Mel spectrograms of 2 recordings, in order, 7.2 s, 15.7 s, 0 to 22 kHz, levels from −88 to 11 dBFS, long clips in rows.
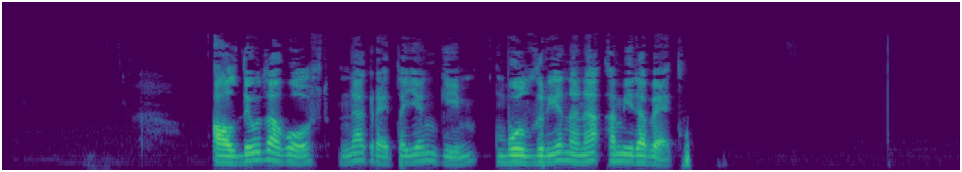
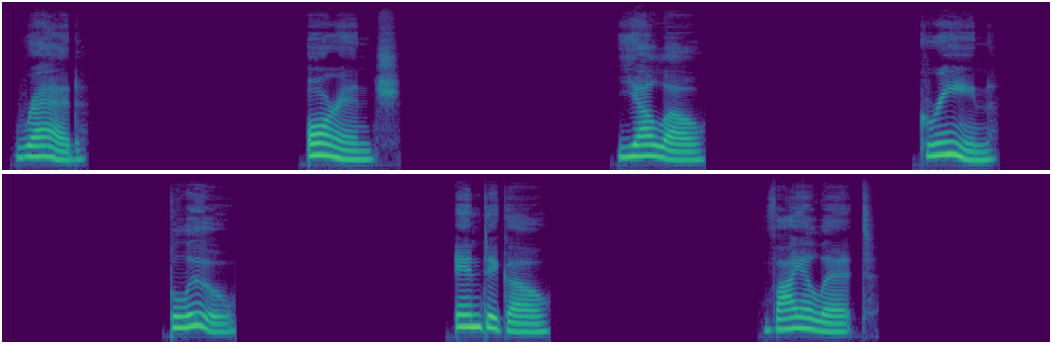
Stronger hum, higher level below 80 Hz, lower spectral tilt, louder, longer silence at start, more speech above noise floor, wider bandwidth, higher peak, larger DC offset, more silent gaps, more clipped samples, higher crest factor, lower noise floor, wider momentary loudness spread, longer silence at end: neither; first, -64 dBFS vs -76 dBFS; about the same, -5.5 dB/octave vs -6.5 dB/octave; about the same, -22 LUFS vs -23 LUFS; first, 1.6 s vs 0.1 s; second, 62 dB vs over 68 dB; second, 11 kHz vs 17 kHz; first, -2 dBFS vs -8 dBFS; neither; second, none vs 0.66-2.17 s, 3.01-4.50 s, 5.29-6.77 s, 7.50-9.00 s, 9.63-11.14 s, 11.99-13.47 s; neither; first, 24 dB vs 18 dB; second, -84 dBFS vs under -90 dBFS; second, 14 LU vs 17 LU; first, 2.05 s vs 1.35 s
